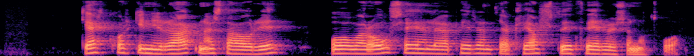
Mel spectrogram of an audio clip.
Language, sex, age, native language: Icelandic, female, 50-59, Icelandic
